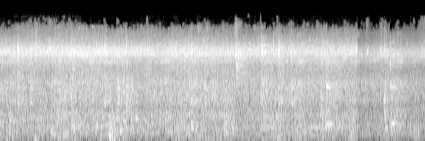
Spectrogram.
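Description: Factory machinery hums and hisses steadily nearby.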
